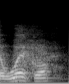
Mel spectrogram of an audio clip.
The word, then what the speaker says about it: Huecco: Pero luego escuchas el disco entero de Hueco, que se escribe H-U, o sea, es como Hueco, pero con dos Cs, y ves que no deja de ser el cantante de Sugarless.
